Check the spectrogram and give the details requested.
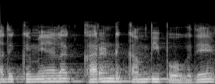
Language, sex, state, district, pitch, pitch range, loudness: Tamil, male, Tamil Nadu, Nilgiris, 125 Hz, 115-135 Hz, -16 LUFS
